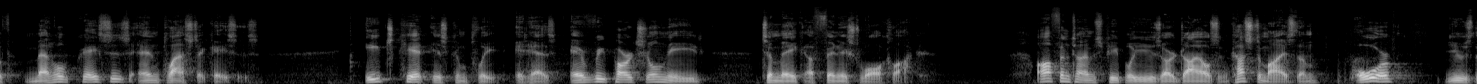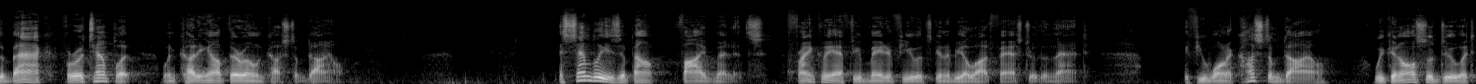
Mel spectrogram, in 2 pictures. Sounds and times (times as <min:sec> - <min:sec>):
Speech: 0:00.0 - 0:02.7, 0:03.6 - 0:09.4, 0:10.4 - 0:18.3, 0:20.4 - 0:25.7, 0:26.6 - 0:29.5.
